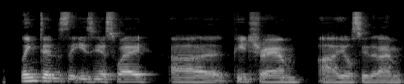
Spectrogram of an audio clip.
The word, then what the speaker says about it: Pete Schramm: the easiest way uh pach sham uh you'll see that I'm connected to Alex and the easiest way to remember how to say my name is with two emojis a peach and a ram see if there's anybody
